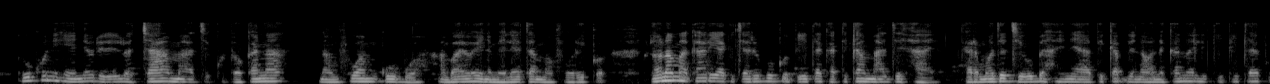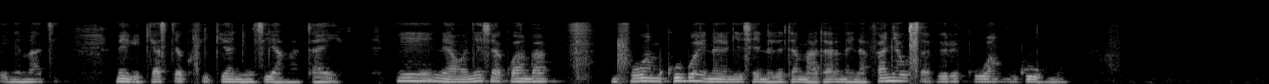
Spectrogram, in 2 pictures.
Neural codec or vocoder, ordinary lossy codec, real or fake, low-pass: none; MP3, 64 kbps; real; 7.2 kHz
